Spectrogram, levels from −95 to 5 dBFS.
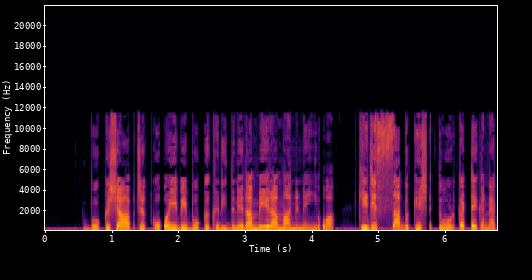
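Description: Throughout, the speech sounds rough and grainy, with noise between the harmonics and a thin, synthetic top band. This is likely low-delay AAC compression, AAC-ELD, whose short frames resolve pitch poorly; the damage points to a bitrate around 32 kbps.

At 1.71 to 1.80 s the sound fades into a soft-edged hole, which fits AAC frame loss with muting: the zeroed spectrum and overlapping windows fade it out and in. At 4.07 to 4.35 s similar dropouts are scattered over 280 ms, the longest around 70 ms, and at 5.71 to 5.79 s a brief hole appears.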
